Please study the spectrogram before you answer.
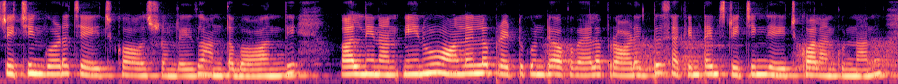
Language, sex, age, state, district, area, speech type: Telugu, female, 30-45, Andhra Pradesh, Guntur, urban, spontaneous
